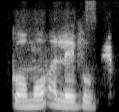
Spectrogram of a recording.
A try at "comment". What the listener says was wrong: this is written as comment. It's not como. How are you pronouncing it as como?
